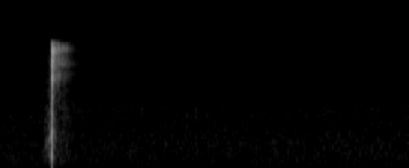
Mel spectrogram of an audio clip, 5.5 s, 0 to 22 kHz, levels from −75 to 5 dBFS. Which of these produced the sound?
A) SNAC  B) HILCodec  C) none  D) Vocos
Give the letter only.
C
